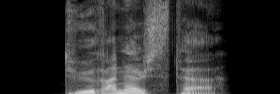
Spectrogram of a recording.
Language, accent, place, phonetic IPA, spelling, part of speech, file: German, Germany, Berlin, [tyˈʁanɪʃstɐ], tyrannischster, adjective, De-tyrannischster.ogg
- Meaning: inflection of tyrannisch: 1. strong/mixed nominative masculine singular superlative degree 2. strong genitive/dative feminine singular superlative degree 3. strong genitive plural superlative degree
